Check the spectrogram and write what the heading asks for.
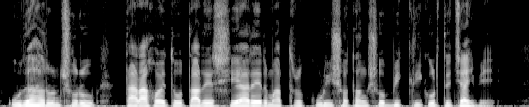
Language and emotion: Bengali, neutral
